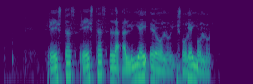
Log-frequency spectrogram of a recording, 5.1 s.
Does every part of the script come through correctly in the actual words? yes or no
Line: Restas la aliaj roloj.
no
